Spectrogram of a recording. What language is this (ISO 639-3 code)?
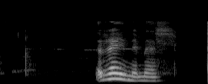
isl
